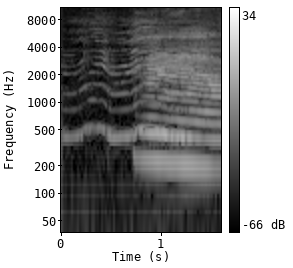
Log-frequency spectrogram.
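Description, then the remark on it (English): A voice imitates a police siren with a sustained, wavering wail. Partway through, a second, lower wailing tone joins in, and the sound swells louder toward the end. “And it's two biplanes with like police cars on and little like sirens.”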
